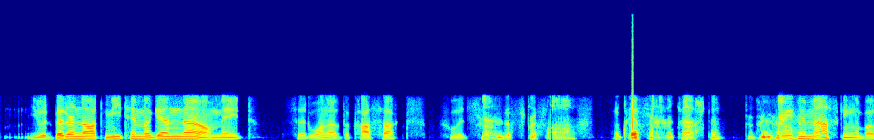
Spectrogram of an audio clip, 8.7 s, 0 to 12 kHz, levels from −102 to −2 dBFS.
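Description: From 4.74 s to 8.01 s the speech is buried in harsh distortion. This is a codec payload misread. The G.726 code words arrive with their bit order reversed, so the decoder takes each small difference value from the wrong bits. Its adaptive prediction then tracks nonsense, and the error compounds sample by sample. The line still sounds narrow, about 150 Hz to 3.4 kHz, as 32 kbit/s G.726 should. The rasping noise continues until 8.01 s.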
